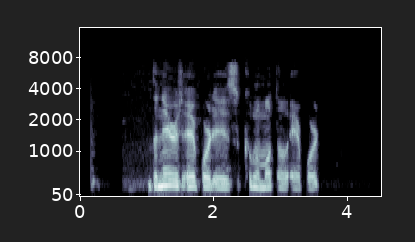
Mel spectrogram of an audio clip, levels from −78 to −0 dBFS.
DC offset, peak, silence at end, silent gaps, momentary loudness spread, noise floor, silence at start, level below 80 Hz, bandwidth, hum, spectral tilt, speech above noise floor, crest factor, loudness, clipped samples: under 0.1%; -2 dBFS; 0.95 s; none; 12 LU; -78 dBFS; 0.15 s; -60 dBFS; 7.4 kHz; none; -5 dB/octave; 63 dB; 16 dB; -16 LUFS; under 0.1%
